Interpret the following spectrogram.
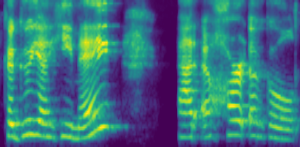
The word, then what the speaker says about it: Hime: We pronounce it okay. Hime. Okay. So that would be, hold on. And I'm going to write this for myself. He may.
